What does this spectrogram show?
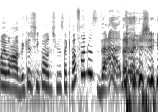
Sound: both laughing

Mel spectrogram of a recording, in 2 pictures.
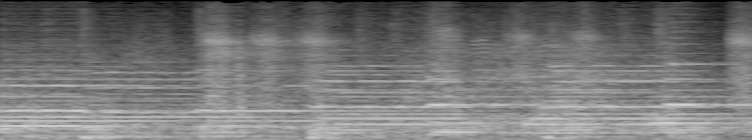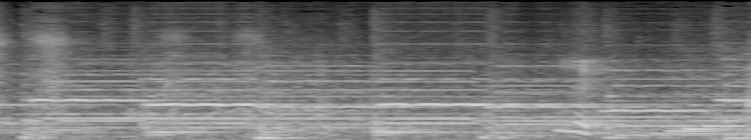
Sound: sniffing

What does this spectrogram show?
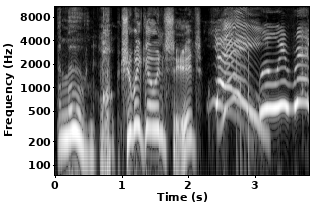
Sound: oinks

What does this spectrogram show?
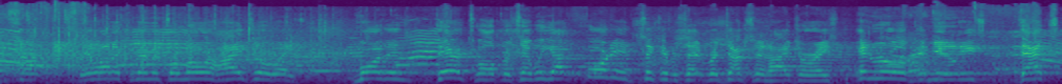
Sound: applause

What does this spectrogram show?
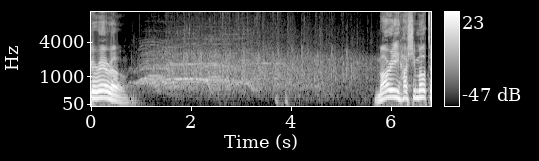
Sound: applause

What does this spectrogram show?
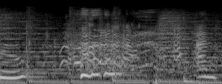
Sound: giggling

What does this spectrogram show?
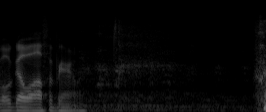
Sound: laughter

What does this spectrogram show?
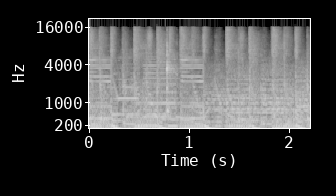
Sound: clicks

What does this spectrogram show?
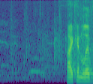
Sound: applause

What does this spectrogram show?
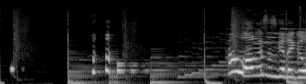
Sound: chuckles

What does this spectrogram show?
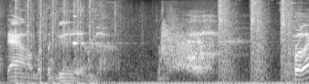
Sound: gunshots

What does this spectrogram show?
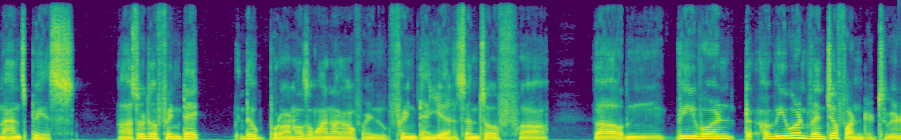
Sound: speaks In Hindi

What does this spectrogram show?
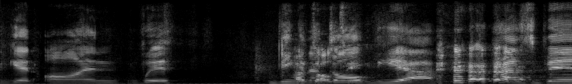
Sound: laughs

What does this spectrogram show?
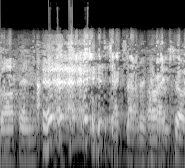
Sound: laughing

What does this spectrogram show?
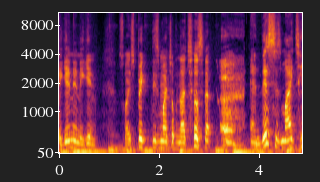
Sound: laughs

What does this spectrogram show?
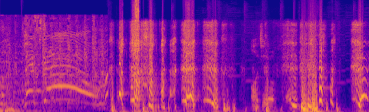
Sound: laughter

